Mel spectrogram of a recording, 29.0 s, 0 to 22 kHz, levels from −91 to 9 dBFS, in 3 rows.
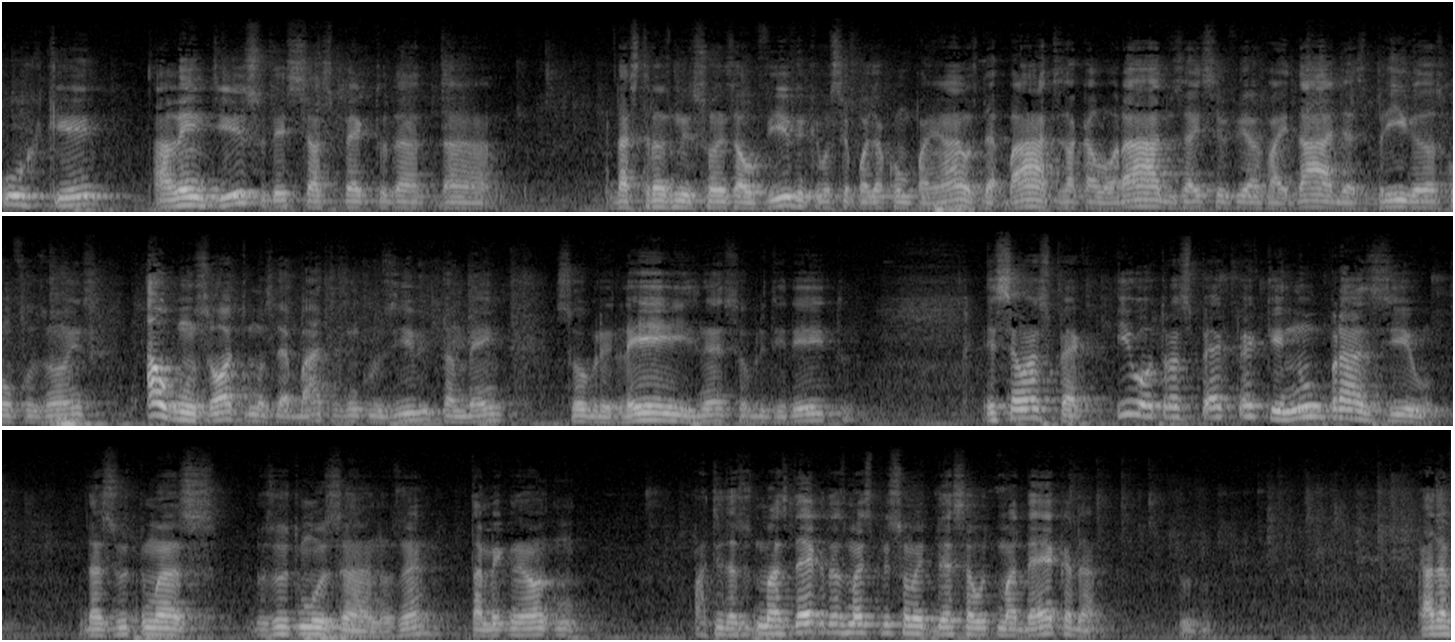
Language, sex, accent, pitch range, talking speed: Portuguese, male, Brazilian, 110-140 Hz, 130 wpm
